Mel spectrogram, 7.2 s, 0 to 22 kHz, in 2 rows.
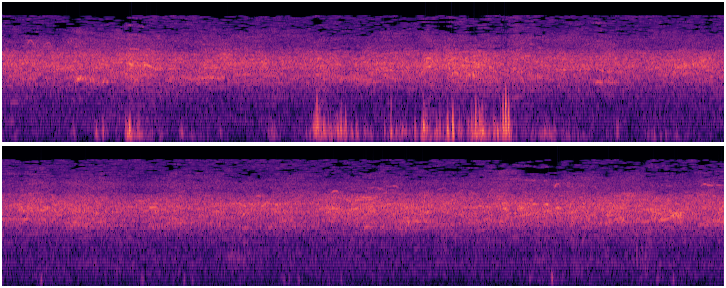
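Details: Before the dispersal at Boonah, Queensland, Australia, 19 February 2014, a little red flying fox colony keeps up a steady high squealing din. A brief burst of rustling and cracking comes about two seconds in.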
